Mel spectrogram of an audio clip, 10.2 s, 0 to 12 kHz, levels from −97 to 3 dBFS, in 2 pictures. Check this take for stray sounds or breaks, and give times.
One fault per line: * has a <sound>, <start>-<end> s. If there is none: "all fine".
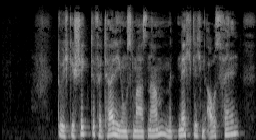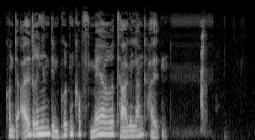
* has a cough, 9.1-9.3 s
